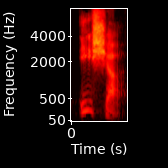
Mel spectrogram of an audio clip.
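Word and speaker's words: איש: It's the Hebrew word Aish. And wife is spelled Aleph Shin Hey, Isha.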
